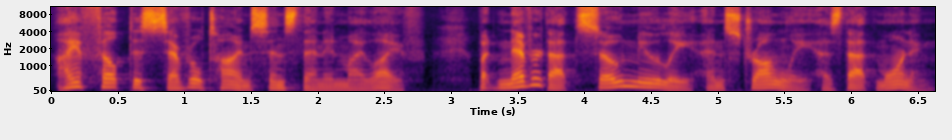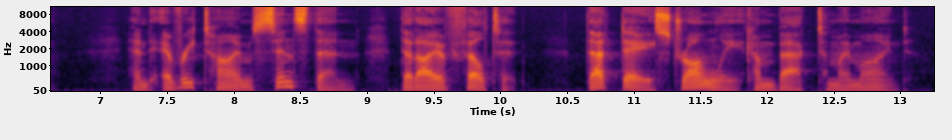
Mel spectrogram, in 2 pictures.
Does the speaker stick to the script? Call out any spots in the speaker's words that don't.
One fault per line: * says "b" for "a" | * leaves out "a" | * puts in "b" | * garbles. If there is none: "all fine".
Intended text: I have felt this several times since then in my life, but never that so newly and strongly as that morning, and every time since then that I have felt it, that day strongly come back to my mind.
all fine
